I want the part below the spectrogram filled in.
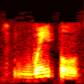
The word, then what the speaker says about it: Wapples: The last name is pronounced Wapples, right? – Wapples, got it. Robert Wapples, like Staples Superstore.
